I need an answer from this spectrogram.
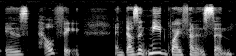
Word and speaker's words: guaifenesin: was a Jedi master the next syllable is Fen like the fender on a car I which is the schw e sound or the short e sound like the e in the middle of the word elephant I and sin like the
